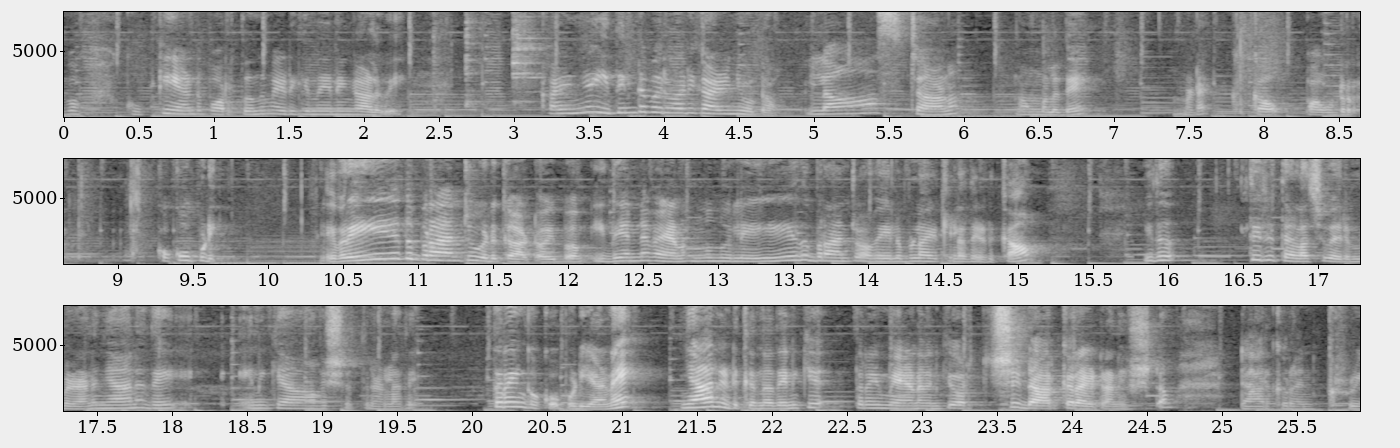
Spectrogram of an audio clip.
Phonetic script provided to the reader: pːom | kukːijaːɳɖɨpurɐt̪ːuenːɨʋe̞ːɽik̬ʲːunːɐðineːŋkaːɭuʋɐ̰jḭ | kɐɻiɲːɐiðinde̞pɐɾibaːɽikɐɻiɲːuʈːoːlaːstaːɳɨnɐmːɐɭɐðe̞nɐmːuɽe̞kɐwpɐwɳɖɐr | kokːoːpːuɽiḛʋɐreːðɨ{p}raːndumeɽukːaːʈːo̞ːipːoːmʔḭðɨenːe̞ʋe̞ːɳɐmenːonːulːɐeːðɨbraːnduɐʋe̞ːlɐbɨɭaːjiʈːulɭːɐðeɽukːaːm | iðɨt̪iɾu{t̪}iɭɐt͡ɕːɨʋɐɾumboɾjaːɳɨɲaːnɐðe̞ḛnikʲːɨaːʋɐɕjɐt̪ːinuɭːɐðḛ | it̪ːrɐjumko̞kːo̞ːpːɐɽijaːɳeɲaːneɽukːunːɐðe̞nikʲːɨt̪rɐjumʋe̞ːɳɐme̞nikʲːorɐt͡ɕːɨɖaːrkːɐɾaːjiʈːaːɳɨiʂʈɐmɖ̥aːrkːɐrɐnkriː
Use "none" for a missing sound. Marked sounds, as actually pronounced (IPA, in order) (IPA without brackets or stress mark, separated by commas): b, t̪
